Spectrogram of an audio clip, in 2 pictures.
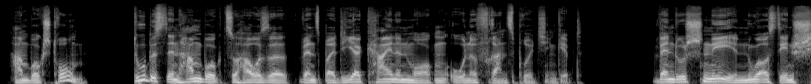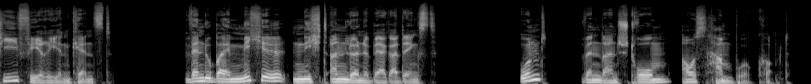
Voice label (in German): Werbung Strom; Hamburg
